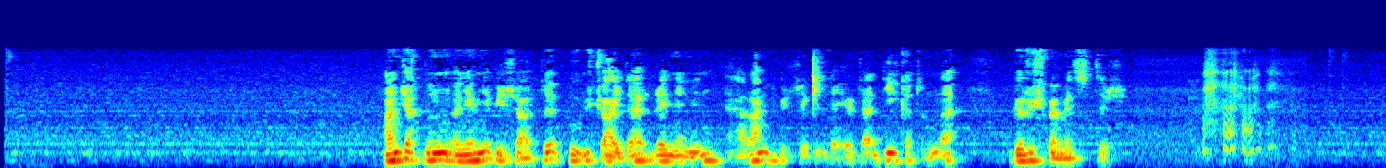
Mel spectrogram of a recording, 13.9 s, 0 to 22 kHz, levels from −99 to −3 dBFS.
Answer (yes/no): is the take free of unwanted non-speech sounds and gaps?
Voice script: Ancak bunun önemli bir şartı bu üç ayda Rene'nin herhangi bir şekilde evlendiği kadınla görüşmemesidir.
no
